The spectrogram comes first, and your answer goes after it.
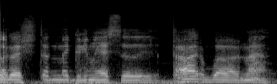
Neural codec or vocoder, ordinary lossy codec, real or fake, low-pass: codec, 24 kHz, 0.9 kbps, WavTokenizer, medium music audio release; AAC, 64 kbps; fake; 10.8 kHz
